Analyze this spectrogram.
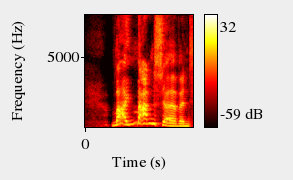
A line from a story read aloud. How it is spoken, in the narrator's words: he bellowed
